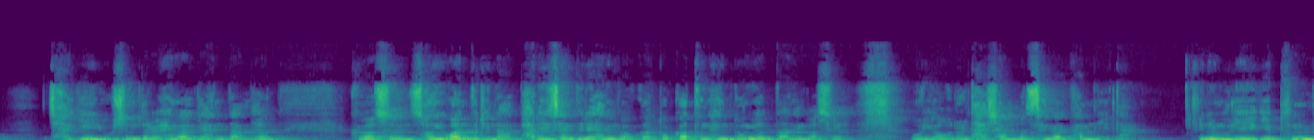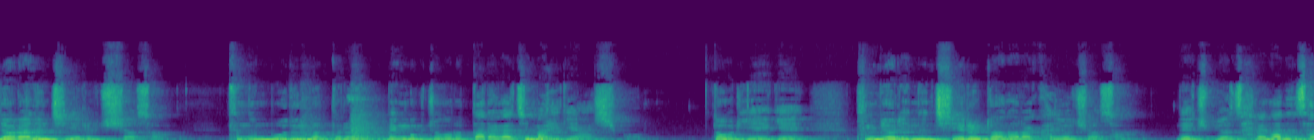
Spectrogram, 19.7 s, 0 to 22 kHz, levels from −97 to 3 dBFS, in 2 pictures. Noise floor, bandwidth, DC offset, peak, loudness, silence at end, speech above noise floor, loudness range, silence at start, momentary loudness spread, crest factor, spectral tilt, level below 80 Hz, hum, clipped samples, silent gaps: -66 dBFS; 13.5 kHz; under 0.1%; -10 dBFS; -28 LUFS; 0 s; 38 dB; 4 LU; 0.35 s; 12 LU; 18 dB; -4.5 dB/octave; -66 dBFS; none; under 0.1%; none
